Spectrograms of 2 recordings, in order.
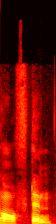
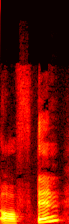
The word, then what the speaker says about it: often: it like that students it is not often your t is silent so you will not be repeating this word and you will just say often i have seen him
